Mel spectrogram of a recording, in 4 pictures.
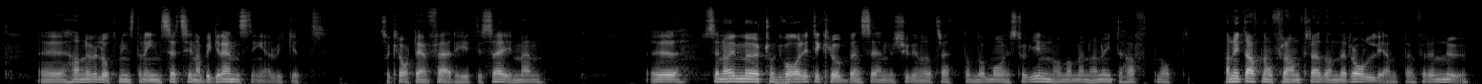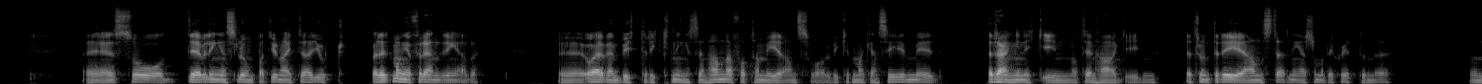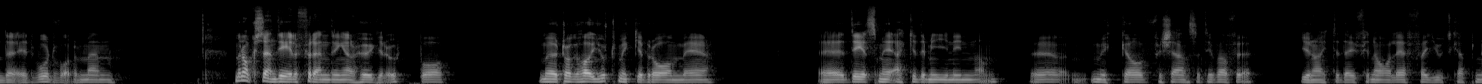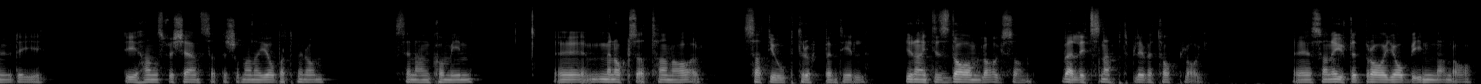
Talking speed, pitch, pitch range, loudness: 175 wpm, 110 Hz, 105-115 Hz, -33 LUFS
